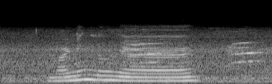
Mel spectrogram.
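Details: Black male house cat greeting its owner with a loud, jolly meow on waking up beside them: one long drawn-out meow rising then levelling off, followed by a shorter second meow.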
